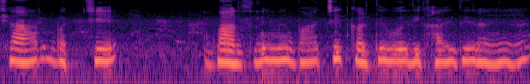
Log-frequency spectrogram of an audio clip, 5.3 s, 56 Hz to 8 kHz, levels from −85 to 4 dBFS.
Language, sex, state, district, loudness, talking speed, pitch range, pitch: Hindi, female, Uttar Pradesh, Muzaffarnagar, -28 LUFS, 115 wpm, 205-225 Hz, 215 Hz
